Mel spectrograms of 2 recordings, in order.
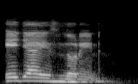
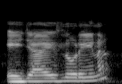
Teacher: Sencillamente le pongo los símbolos de pregunta y subo el tono de mi voz al final. · Si ven que cuando nosotros hacemos las preguntas inconscientemente subimos la voz, eso representa duda, eso representa interrogación.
